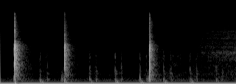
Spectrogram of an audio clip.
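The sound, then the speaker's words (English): Brief, sparse applause at the end of a radio quiz on 10 Radio: three sharp, loud claps stand out at uneven intervals over a run of quieter, steady rhythmic taps, with no voices. “So I think we can all afford a round of applause.”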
